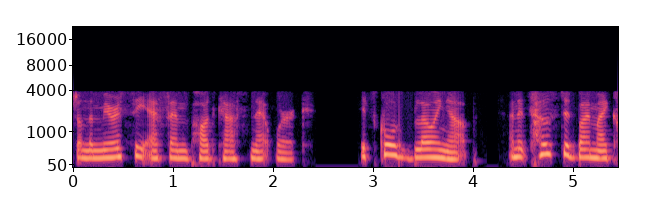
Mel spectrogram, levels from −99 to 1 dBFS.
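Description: Packet loss with the last packet repeated at 3.26 s: a brief gap in the speech was filled by replaying the preceding audio, a span that fits a single 20 ms packet. The repeat sounds like a small blip over the band-limited telephone sound.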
